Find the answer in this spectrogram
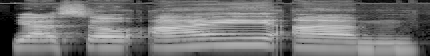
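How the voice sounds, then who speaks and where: Soft-spoken woman guest full of ums. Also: a little high, drawn-out words, clean tone. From Los Angeles, California. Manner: hesitant, full of ums, likes and you knows. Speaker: guest physician. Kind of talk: casual podcast conversation.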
